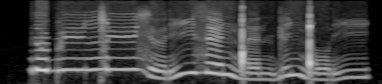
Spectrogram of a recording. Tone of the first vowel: high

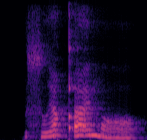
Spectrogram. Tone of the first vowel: rising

